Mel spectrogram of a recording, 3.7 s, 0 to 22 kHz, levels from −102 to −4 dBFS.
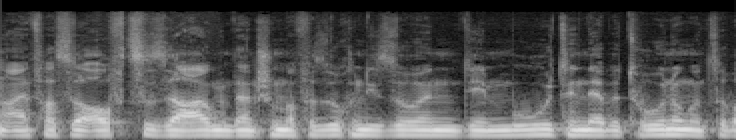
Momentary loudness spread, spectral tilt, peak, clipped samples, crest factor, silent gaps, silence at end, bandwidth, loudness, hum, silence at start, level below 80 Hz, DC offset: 3 LU; -7 dB/octave; -8 dBFS; under 0.1%; 14 dB; none; 0 s; 16 kHz; -23 LUFS; none; 0 s; -58 dBFS; under 0.1%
